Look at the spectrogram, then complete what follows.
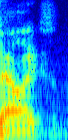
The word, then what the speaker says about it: Aleks: We got, is it pronounced Aleks or Aleks? oh, just Aleks. Like Aleks. regular Aleks.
